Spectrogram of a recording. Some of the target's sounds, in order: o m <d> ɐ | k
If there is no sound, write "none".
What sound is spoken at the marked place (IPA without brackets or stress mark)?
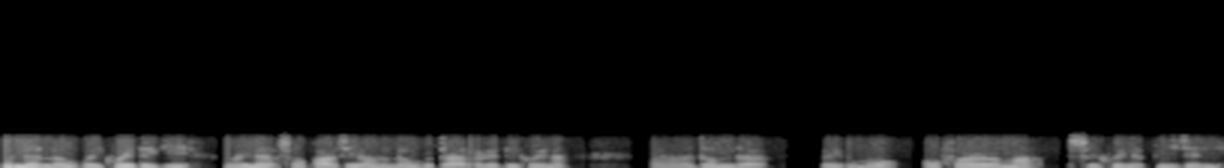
d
